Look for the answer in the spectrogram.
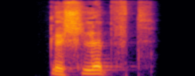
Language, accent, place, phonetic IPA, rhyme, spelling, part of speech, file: German, Germany, Berlin, [ɡəˈʃlʏp͡ft], -ʏp͡ft, geschlüpft, verb, De-geschlüpft.ogg
- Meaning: past participle of schlüpfen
